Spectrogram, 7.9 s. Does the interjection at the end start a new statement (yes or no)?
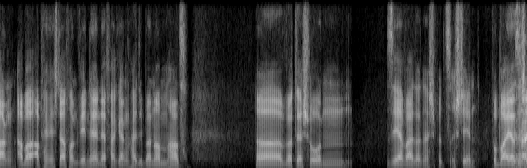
no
